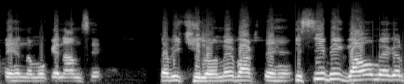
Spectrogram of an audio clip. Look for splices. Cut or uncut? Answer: cut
